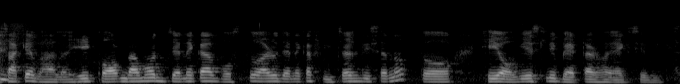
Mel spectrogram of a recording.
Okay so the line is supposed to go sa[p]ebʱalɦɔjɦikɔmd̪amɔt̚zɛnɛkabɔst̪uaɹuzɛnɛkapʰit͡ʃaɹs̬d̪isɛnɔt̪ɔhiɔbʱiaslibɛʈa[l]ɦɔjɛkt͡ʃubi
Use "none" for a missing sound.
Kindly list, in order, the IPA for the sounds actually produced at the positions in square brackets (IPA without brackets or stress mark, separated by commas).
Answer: k, ɹ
